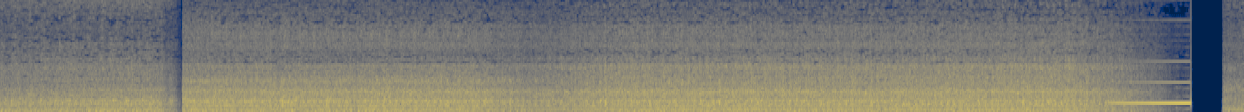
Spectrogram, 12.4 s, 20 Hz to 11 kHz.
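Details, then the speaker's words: Daihatsu Zebra Espass, warmed-up engine idling in neutral, aftermarket (KW) electric fuel pump nearly 2 years old, wired to coil resistor without relay, feeding the carburettor: steady idle with constant loud whirring pump hum; pump still working normally. "nah ini semakin kencang suaranya teman-teman jadi ini ya kabel otaknya yang ada di sini ini masih berfungsi dengan normal walaupun ini KW dan hampir 2 tahun"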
